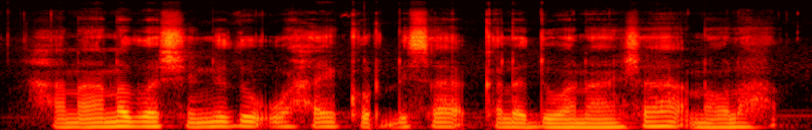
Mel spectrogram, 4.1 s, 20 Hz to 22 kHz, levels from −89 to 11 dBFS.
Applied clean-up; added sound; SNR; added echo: none; none; none; none.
